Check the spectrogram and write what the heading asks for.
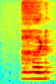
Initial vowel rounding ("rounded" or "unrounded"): unrounded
